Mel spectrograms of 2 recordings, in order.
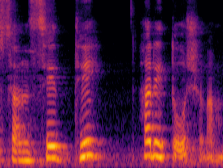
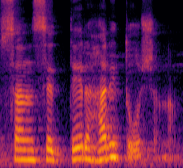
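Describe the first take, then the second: First: The words are separate, with no linking r sound. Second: The words are joined by a linking r sound. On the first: "हम अगर अलग अलग बोलेंगे तो" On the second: "इकट्ठा बोलेंगे तो"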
